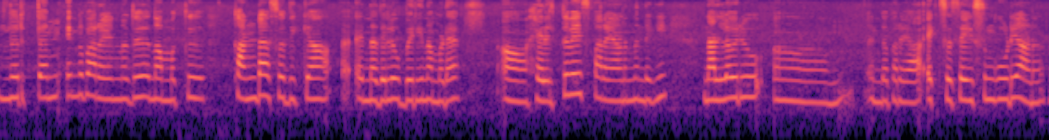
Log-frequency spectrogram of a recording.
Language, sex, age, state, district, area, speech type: Malayalam, female, 18-30, Kerala, Ernakulam, rural, spontaneous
